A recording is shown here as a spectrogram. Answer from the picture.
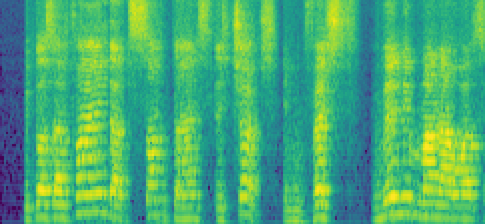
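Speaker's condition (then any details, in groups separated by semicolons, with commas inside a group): No condition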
